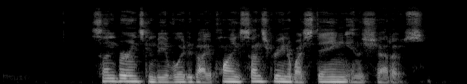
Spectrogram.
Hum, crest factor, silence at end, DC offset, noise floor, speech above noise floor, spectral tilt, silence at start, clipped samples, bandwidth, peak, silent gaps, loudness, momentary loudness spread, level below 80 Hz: none; 16 dB; 0.45 s; under 0.1%; -71 dBFS; 44 dB; -5.5 dB/octave; 0.95 s; under 0.1%; 15.5 kHz; -12 dBFS; none; -28 LUFS; 9 LU; -62 dBFS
